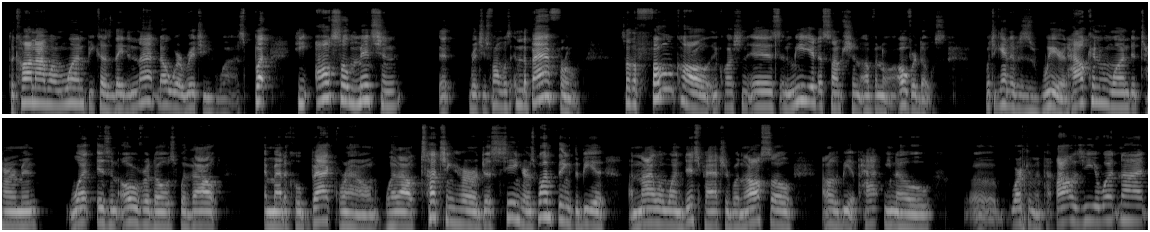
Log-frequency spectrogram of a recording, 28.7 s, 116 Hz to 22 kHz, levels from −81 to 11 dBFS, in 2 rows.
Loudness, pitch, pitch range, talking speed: -31 LUFS, 165 Hz, 140-215 Hz, 170 wpm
